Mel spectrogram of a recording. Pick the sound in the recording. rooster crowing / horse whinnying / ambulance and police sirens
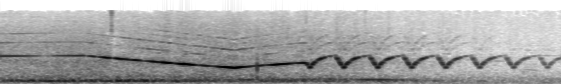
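ambulance and police sirens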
